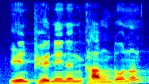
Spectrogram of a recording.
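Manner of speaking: usual speaking voice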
